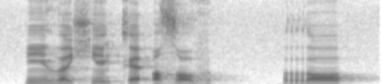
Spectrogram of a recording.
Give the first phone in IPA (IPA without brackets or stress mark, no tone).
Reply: ĩ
